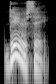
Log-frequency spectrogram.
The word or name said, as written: daresay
